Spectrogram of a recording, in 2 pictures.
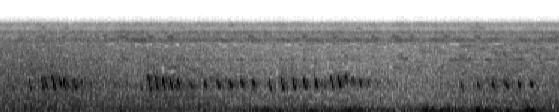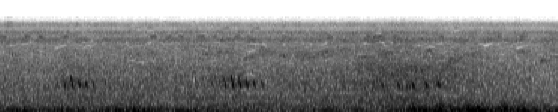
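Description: An animal's rattling call, repeated about eight times; each call is a quick run of pulses lasting under a second. Low rumbling noise runs underneath.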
